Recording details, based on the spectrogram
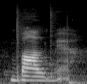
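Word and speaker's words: Balmain: l m a h we are not going to pronounce pronounce n over here and it's going to be silent and we are going to pronounce it as balmer repeat with me guys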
